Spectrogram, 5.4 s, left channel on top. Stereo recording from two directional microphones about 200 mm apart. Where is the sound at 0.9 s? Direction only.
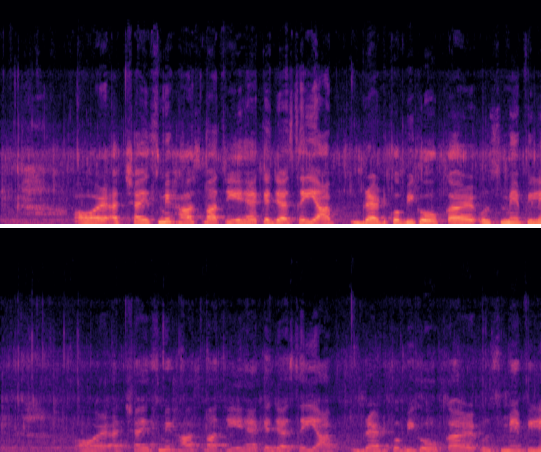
40° left (ahead or behind).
